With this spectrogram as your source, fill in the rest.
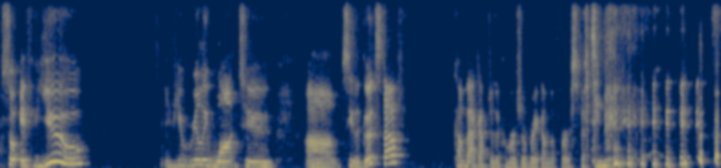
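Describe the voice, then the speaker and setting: Her fairly high, somewhat breathy voice moves through very wide pitch swings and big swings in loudness as this woman speaks at a very slow pace. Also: very clean recording, silent background. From Puerto Rico. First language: Spanish. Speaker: investigative reporter. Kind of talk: casual interview chat.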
